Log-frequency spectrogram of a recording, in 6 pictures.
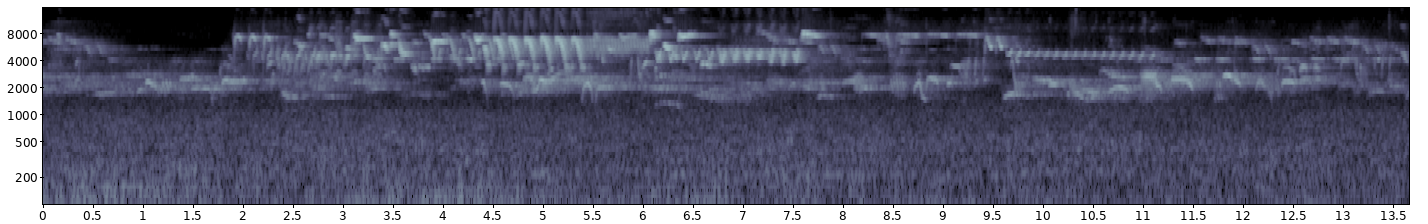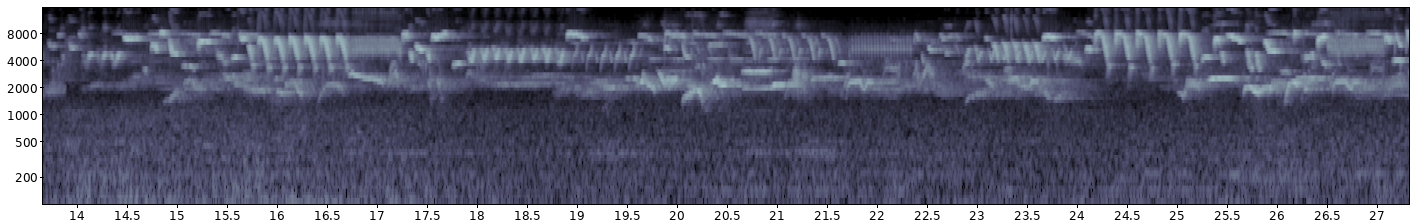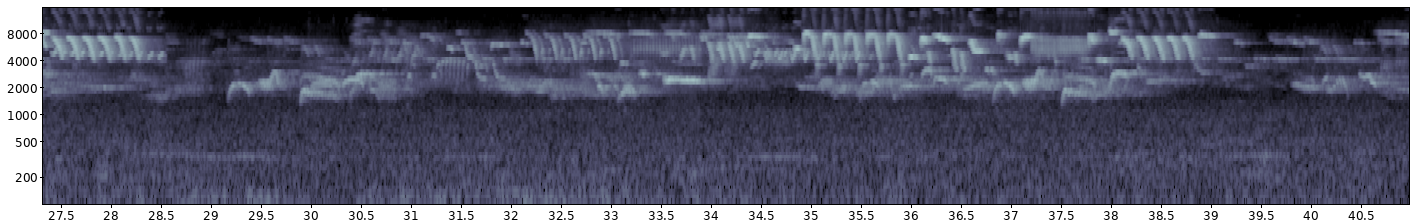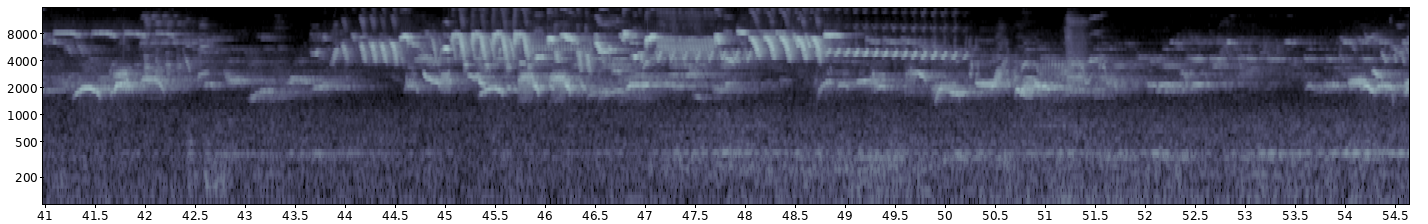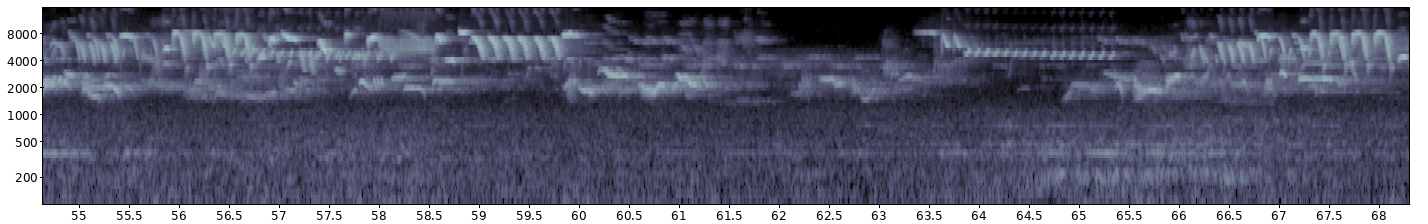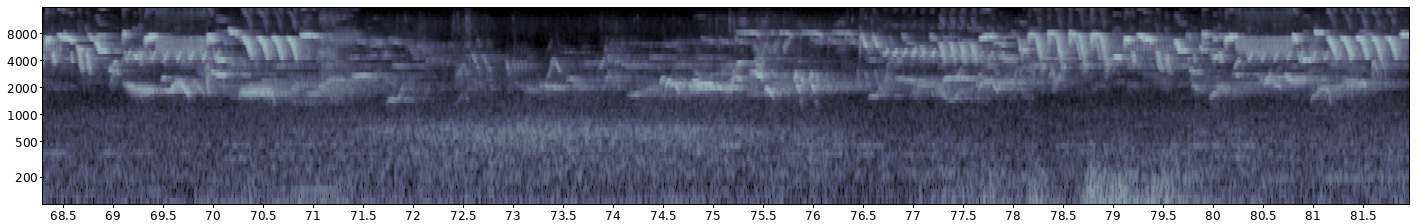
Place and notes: Mont-Saint-Guibert, Belgique - Birds on the early morning
Birds singing on the early morning. Spring is a lovely period for birds.
Common chaffinch, blackbird, greenfinch, european robin, and great tit.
